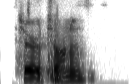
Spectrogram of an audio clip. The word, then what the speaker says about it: serotonin: this amount of serotins, uh, eh, serotins is how you say uh, serotonin.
